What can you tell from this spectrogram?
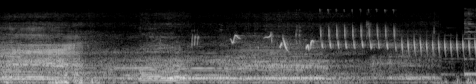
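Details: Cattle outdoors, a low drawn-out moo running under the first seconds while songbirds give quick chirps and a rapid trilling series near the end.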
